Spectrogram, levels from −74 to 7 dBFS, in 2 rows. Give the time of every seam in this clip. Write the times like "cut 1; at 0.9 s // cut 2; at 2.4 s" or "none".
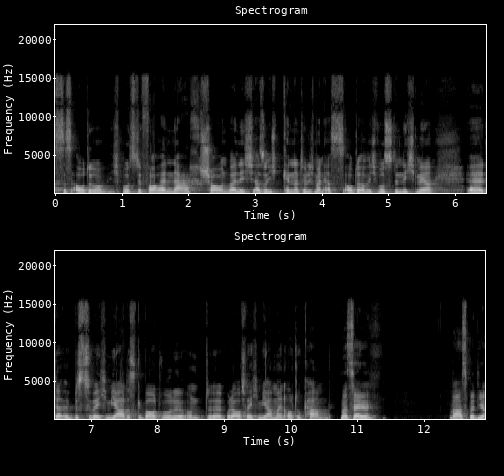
cut 1; at 9.0 s // cut 2; at 10.5 s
